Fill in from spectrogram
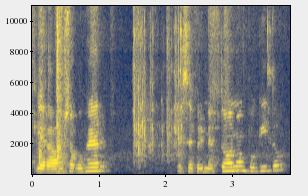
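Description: This woman teaching drawing on a live stream speaks at a normal speed in a voice on the high side. She chats casually, thinks aloud and greets viewers by name while drawing. The background is noisy, and the desk mic sits by the pencil sharpener.

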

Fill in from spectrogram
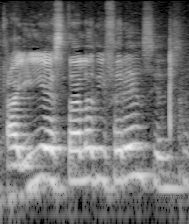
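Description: A man pastor preaching a sermon, firing rhetorical questions at the congregation and slowing down to quote scripture. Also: very high voice, mellow.

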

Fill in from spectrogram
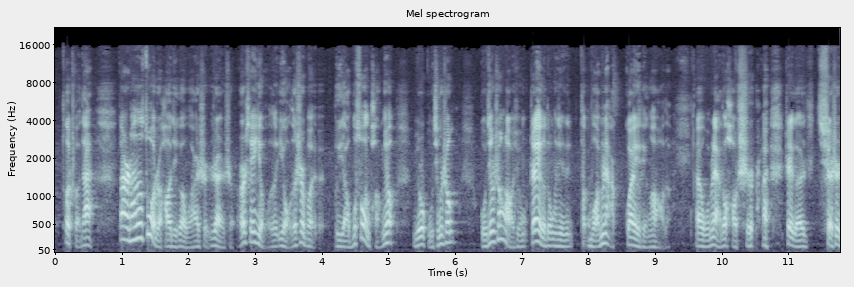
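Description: A man talks through his views in blunt, colloquial commentary, throwing in profane asides. His pitch rises and falls in a lively way. The audio is dull and lo-fi. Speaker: political commentator. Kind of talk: casual spoken commentary.

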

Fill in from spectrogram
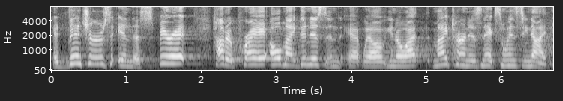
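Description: A woman's voice: high-pitched, moderate pace, a bit bright, in a large hall. A woman pastor giving church announcements and teaching on prayer, with playful teasing banter. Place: large church sanctuary.

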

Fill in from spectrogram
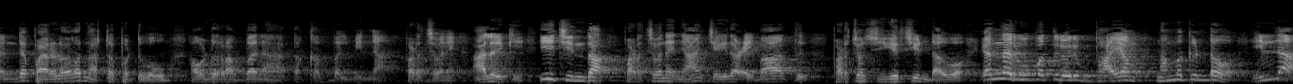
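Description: A man preaching a Ramadan sermon, telling stories with rhetorical questions and swinging from loud to hushed. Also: high-pitched, in a large hall.

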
